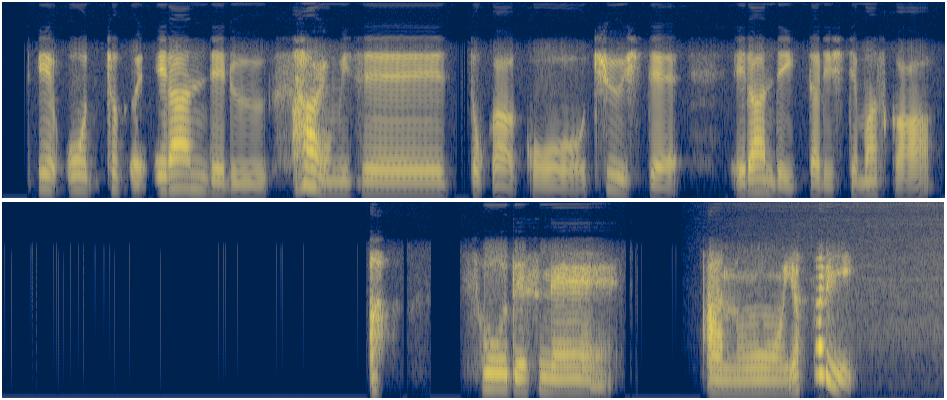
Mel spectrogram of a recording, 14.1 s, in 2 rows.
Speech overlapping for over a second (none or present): none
